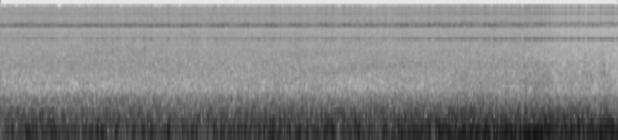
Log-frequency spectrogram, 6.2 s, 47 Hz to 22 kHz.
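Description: Deep, steady rumble of the Falcon 9's nine Merlin first-stage engines in flight, growing slowly louder.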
